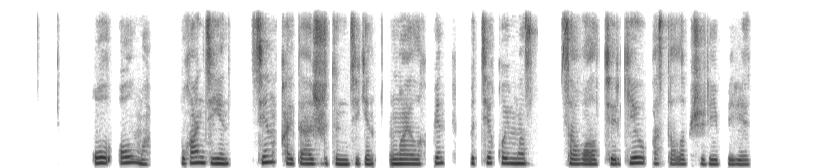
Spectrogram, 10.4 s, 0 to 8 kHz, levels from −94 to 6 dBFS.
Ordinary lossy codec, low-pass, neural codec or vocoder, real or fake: none; 7.2 kHz; none; real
